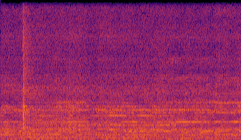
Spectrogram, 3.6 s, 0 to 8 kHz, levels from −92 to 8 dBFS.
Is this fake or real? fake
